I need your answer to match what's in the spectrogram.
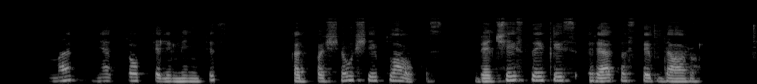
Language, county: Lithuanian, Utena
